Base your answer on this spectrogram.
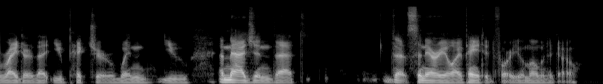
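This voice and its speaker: Here a man speaks with a Canadian accent in a very deep, low pitch. His intonation is monotone and flat, and the recording is very clean with a silent background. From Southern Ontario, Canada. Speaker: author. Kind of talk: interview.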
